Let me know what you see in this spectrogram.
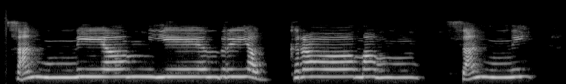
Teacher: Sanni, double na sound and it is a short sound.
